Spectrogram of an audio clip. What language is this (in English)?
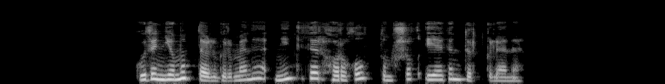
Bashkir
